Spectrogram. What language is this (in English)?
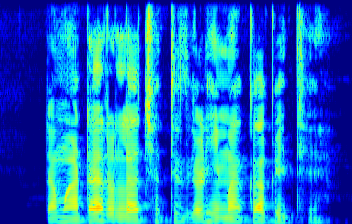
Chhattisgarhi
